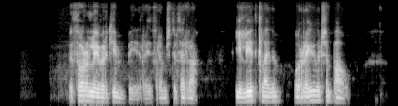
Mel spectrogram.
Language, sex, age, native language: Icelandic, male, 20-29, Icelandic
